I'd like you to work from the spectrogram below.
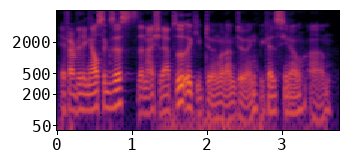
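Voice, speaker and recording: A man's voice: sits low, lively intonation, very fast, creaky. A man co-hosting a podcast, a student, explaining philosophy at length in casual chat and hedging as he goes.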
